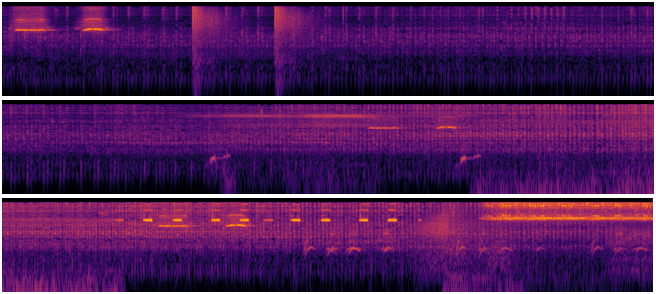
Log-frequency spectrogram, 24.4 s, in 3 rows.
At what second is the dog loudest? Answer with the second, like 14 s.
21 s.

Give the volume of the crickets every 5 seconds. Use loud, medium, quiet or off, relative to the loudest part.
off, off, medium, loud, loud.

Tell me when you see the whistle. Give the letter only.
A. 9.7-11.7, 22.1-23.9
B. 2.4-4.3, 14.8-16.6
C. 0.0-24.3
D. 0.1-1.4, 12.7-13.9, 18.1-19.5
D.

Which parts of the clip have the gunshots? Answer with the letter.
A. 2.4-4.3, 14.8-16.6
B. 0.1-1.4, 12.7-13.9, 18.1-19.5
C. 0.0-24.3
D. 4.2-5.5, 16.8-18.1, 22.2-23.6
A.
